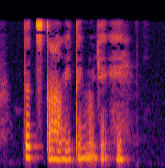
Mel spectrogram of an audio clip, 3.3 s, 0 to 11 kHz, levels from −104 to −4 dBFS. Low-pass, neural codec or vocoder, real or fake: 7.2 kHz; none; real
